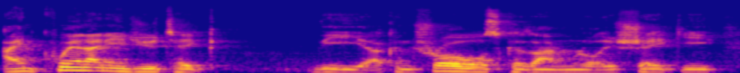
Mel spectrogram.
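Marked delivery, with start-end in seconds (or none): none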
